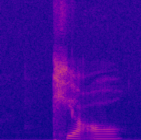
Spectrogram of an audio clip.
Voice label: "tiao3", chinese pinyin

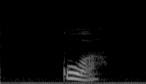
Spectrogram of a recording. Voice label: "guo4", chinese pinyin

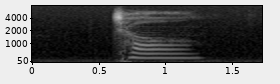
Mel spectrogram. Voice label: "cheng1", Chinese pinyin

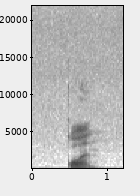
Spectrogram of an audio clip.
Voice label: "gun4", chinese pinyin

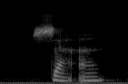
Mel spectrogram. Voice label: "shan3", chinese pinyin

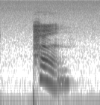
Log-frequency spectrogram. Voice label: "pen4", chinese pinyin

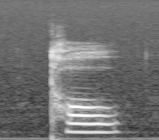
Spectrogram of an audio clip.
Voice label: "tou1", chinese pinyin

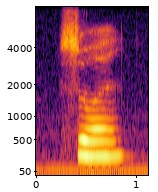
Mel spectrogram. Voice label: "sun1", chinese pinyin

